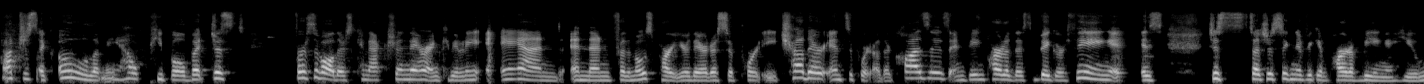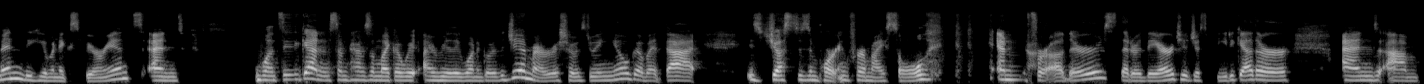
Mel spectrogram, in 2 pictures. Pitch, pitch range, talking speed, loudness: 205 Hz, 190-250 Hz, 205 wpm, -22 LUFS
